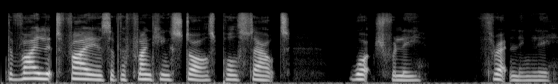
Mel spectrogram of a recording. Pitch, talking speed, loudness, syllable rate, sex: 220 Hz, 105 wpm, -17 LUFS, 4.6 syllables/s, female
